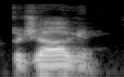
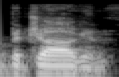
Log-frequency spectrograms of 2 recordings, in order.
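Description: First: Pajagan said with a P sound; dialect variant. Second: Bajagan said with a B sound; dialect variant. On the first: Naming the word in one dialect, pajagan with P. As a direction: start pajagan with a soft P. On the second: Naming the word in another dialect, bajagan with B. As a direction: start bajagan with a voiced B. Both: Shown as a demonstration. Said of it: "depending on your dialect".

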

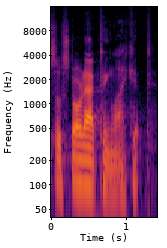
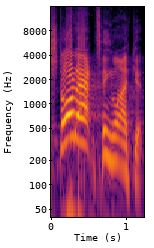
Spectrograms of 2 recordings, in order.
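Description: First: Low, soft, restrained voice; quiet instruction. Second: Raised, loud command; forceful order. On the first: Preacher retelling what Yahweh told him, quiet and low. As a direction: say it low and quietly matter-of-fact. God's words retold, first quiet take. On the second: Preacher retelling Yahweh's rebuke, loud and commanding. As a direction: hit it hard and higher, as an order. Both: Retold or imitated.

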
